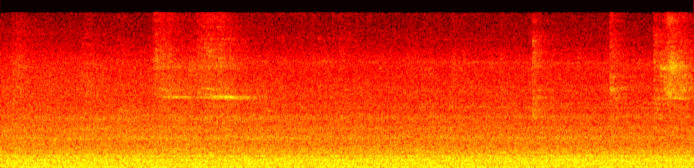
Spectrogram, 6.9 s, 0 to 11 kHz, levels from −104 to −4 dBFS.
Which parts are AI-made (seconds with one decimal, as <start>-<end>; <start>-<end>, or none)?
none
